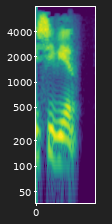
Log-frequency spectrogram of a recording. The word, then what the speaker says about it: Север: При рождении родители мне дали редкое Север, да, с ударением на второй слог. Якобы это имя носили какие-то римские полководцы или императоры, а на латинском языке имя звучит как Северус.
